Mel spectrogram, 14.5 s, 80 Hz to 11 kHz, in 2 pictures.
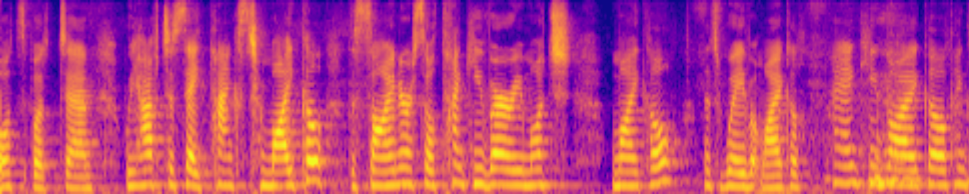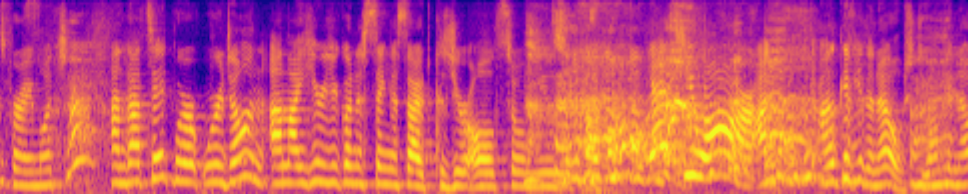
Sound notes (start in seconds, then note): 11.2 girls laugh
